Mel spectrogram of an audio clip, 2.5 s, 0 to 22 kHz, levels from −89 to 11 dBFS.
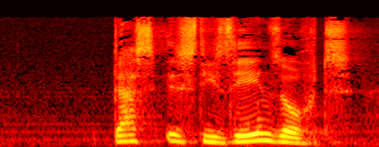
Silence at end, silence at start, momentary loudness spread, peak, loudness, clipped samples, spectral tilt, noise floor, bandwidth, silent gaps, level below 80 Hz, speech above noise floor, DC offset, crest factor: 0.2 s; 0.75 s; 8 LU; 0 dBFS; -15 LUFS; under 0.1%; -4 dB/octave; -53 dBFS; 14 kHz; none; -58 dBFS; 38 dB; under 0.1%; 16 dB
